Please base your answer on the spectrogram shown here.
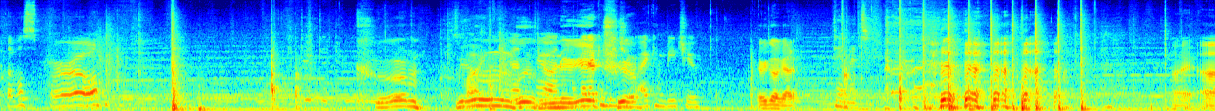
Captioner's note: laugh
